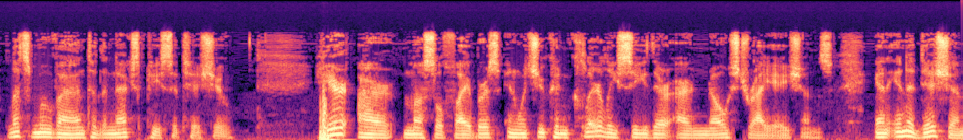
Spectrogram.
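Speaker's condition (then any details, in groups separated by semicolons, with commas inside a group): No condition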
